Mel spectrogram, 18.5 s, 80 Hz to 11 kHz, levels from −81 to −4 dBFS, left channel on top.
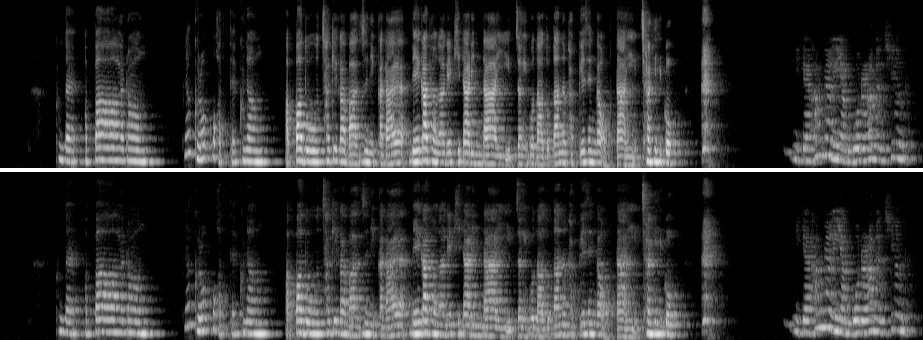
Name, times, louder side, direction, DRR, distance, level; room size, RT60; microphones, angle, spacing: voice 1, 1.2-3.1 3.7-5.4 5.7-13.5 14.0-14.3, left 2 dB, 75° left, 9 dB, 0.4 m, -24 dB
voice 2, 15.7-18.1, right 2 dB, 10° left, -6 dB, 0.6 m, -29 dB
5.8 x 2.4 x 3.4 m, 0.78 s
head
